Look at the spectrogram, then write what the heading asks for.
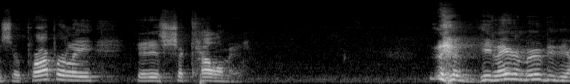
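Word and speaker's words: Shikellamy: Um his father was Shaquelamy who lived at Shimoken and that is the correct pronunciation. For all these years it was thought to be Shakalemi but some recent research in the Conrad Wiser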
